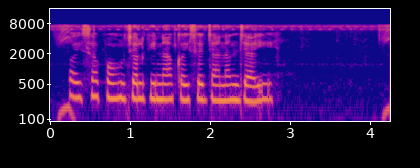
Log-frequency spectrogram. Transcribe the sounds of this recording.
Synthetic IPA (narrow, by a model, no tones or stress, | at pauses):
pəɪsapəɦʊ̃t͡ʃəlkinakəɪsed͡ʒaːnəld͡ʒaːi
